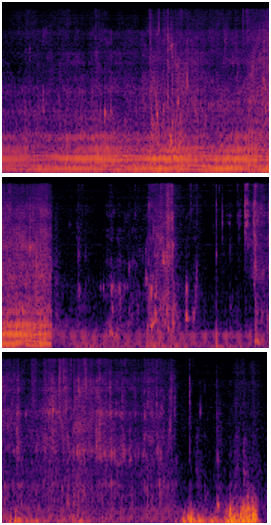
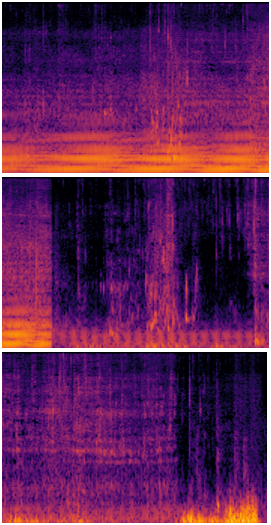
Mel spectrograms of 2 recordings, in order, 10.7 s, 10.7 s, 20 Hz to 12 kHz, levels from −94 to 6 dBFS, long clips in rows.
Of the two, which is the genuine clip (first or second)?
second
